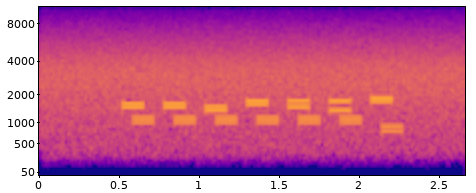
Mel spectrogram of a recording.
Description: Multi-frequency trunk signalling (R2, with the far end's replies), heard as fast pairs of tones, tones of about 130 ms, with phone line noise. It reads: 3316540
